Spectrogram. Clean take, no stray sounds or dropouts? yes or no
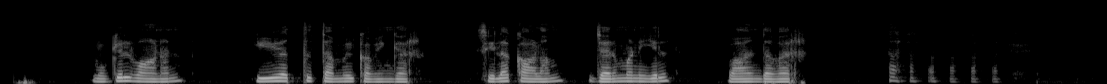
no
